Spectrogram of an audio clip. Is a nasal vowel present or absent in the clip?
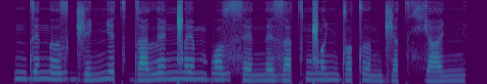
absent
